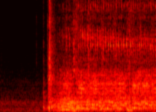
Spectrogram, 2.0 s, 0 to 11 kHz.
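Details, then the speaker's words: 70-year-old International 275 diesel tractor with refitted injectors, hard cold starter; quiet then a cough and ragged uneven run-up as injectors begin delivering and smoking, while the starter slows on a tiring battery. "now I can hear the starter slowing up so I'm going to rather than hammering the battery I'm going to put the charger on the battery for a short while"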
